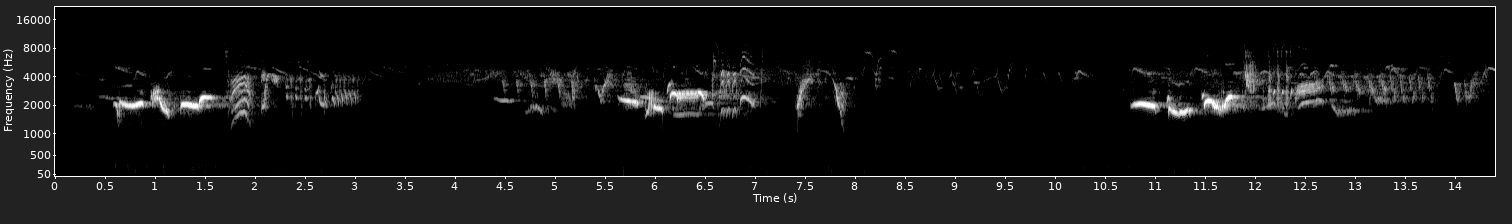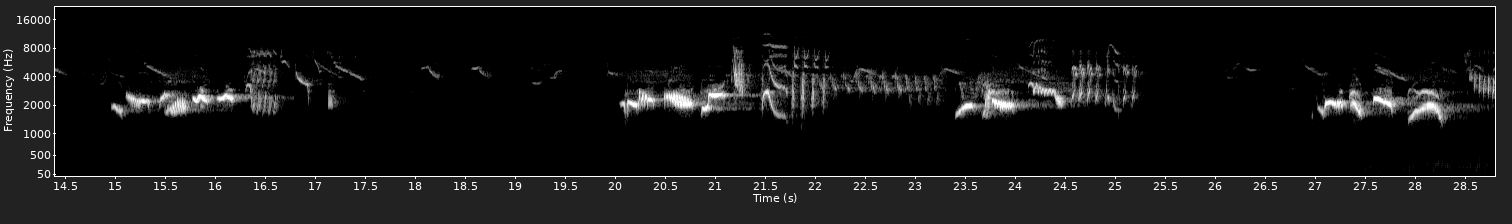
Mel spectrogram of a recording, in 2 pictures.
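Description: A songbird singing in about seven separate phrases of two to three seconds each, made of quick chirps, glides and trills, with short silent pauses between the phrases.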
